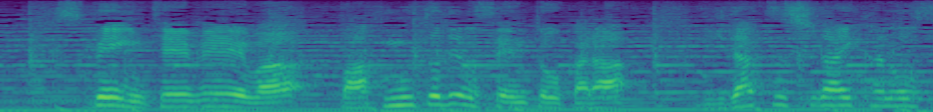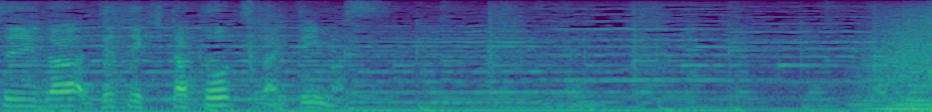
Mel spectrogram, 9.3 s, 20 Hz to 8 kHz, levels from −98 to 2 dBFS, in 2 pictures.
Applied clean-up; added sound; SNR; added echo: none; Organ; 17 dB; none.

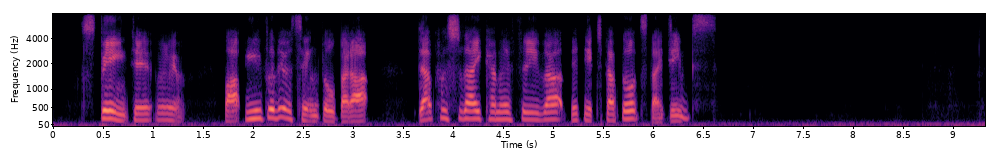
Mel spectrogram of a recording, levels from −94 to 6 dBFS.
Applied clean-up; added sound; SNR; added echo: neural diffusion model UNIVERSE++.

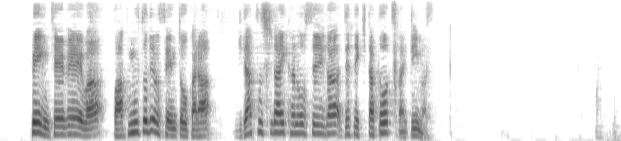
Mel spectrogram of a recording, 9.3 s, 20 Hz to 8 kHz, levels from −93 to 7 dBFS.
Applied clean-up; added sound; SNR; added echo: neural mask model DeepFilterNet 3.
